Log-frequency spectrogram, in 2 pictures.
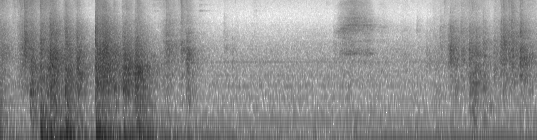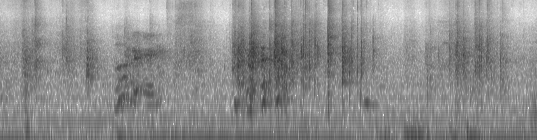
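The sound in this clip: A freezer door opens and frozen packages shift and tumble, giving several bursts of crinkling, knocking and rustling, with people talking throughout.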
